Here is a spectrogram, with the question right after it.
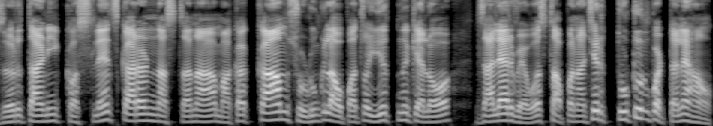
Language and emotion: Goan Konkani, angry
